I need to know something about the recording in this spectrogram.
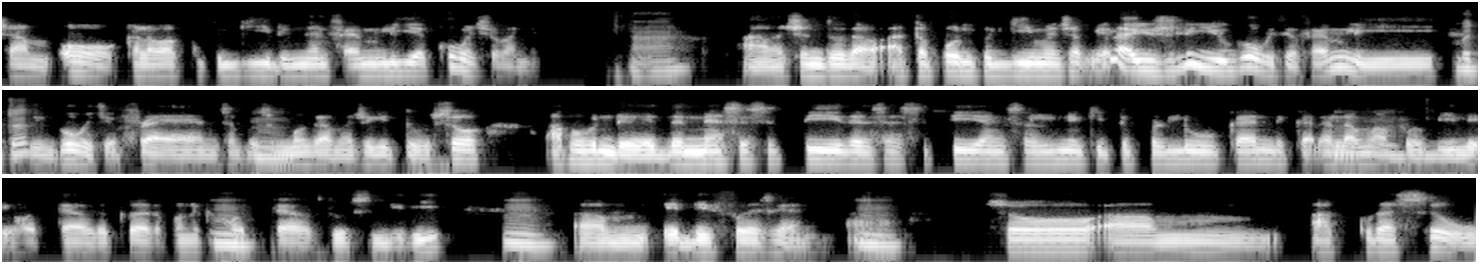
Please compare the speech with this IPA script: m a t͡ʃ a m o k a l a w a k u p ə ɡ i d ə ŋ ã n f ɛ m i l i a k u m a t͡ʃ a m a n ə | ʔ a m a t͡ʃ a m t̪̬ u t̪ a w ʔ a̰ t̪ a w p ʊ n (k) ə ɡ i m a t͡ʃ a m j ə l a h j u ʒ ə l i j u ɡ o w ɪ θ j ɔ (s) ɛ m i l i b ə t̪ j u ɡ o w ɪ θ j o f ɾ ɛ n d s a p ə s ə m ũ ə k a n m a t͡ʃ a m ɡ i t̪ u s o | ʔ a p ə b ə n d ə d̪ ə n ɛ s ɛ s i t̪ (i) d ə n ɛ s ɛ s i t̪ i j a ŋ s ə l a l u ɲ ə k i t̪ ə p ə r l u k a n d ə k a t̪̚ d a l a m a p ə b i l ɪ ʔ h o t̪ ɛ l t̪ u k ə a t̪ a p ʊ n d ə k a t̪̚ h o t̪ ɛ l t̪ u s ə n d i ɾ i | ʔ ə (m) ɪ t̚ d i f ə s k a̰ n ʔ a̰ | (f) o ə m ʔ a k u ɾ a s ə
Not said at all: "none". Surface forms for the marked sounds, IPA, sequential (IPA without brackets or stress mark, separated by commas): p, f, i, m, s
